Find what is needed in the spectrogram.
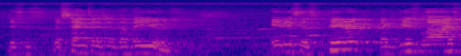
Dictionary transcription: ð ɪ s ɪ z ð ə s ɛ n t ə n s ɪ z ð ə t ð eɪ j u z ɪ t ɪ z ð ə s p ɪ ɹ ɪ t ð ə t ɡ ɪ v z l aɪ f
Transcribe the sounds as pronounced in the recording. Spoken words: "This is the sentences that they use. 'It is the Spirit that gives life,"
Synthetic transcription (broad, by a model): ð ɪ s ɪ z ð ə s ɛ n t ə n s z ð ə t ð eɪ j u z ɪ t ɪ z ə s p ɪ ɹ ɪ t ð ə t ɡ ɪ v z l aɪ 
